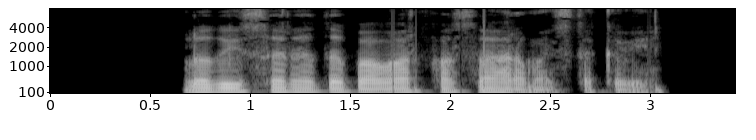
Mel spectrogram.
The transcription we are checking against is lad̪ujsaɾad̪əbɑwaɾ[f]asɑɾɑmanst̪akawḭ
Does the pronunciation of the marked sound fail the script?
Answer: no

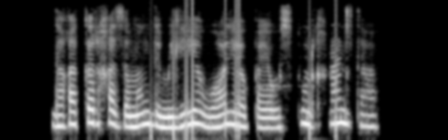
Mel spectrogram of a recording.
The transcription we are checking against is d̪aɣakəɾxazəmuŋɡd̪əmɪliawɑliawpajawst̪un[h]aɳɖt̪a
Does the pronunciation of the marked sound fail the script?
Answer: yes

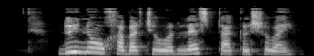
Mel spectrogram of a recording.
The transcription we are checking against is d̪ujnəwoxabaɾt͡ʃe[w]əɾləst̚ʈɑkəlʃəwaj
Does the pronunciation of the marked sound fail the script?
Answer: no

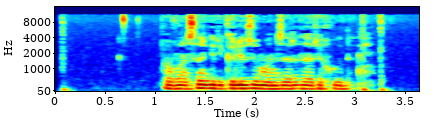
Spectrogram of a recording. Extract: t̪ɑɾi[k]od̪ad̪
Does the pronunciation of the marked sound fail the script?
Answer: yes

